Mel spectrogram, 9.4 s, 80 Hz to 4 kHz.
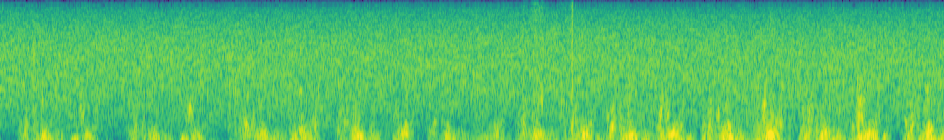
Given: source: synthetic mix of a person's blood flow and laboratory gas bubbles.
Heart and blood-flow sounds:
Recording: Doppler ultrasound of blood flow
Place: precordium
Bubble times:
5.21-5.45 s: bubbles
5.58-5.77 s: bubbles
From the record:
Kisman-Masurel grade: 211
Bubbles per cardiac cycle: several, 3 to 8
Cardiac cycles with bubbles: 1 to 10%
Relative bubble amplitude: barely perceptible (0.100 to 0.250)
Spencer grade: 1 (occasional bubble signal discernible with the cardiac motion signal, with majority of cardiac periods free of bubbles)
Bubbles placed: only in the low amplitude regions of the cardiac cycle

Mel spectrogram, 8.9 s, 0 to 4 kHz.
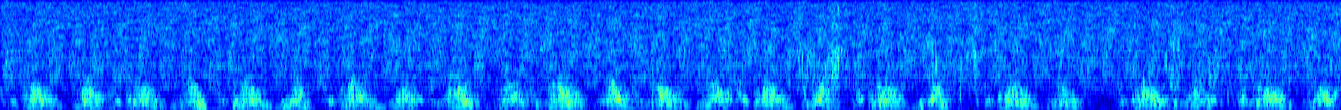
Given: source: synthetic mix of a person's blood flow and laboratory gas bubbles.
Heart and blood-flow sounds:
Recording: Doppler ultrasound of blood flow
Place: precordium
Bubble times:
5.21-5.63 s: bubbles
6.16-6.54 s: bubbles
6.63-6.71 s: bubbles
7.74-8.27 s: bubbles
From the record:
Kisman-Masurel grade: 221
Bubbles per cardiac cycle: several, 3 to 8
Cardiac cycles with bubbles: 10 to 50%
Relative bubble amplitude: barely perceptible (0.100 to 0.250)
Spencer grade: 2 (many but less than half of the cardiac periods contain bubble signals, singularly or in groups)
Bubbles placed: anywhere in the cardiac cycle

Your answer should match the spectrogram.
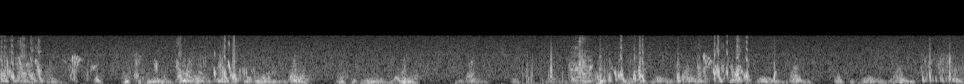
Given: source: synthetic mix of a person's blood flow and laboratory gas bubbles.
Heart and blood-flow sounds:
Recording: Doppler ultrasound of blood flow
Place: precordium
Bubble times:
0.00-0.46 s: bubbles
0.58-1.01 s: bubbles
1.33-1.62 s: bubbles
1.75-2.76 s: bubbles
5.67-6.48 s: bubbles
6.74-6.87 s: bubbles
6.96-7.52 s: bubbles
7.71-7.79 s: bubbles
9.18-9.65 s: bubbles
From the record:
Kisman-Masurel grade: 333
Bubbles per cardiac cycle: rolling drumbeat, 9 or more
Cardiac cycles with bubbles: 50 to 99%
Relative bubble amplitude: loud (0.450 to 0.775)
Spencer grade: 3 (all of the cardiac periods contain showers or single bubble signals, but not dominating or overriding the cardiac motion signals)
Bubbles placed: only in the low amplitude regions of the cardiac cycle

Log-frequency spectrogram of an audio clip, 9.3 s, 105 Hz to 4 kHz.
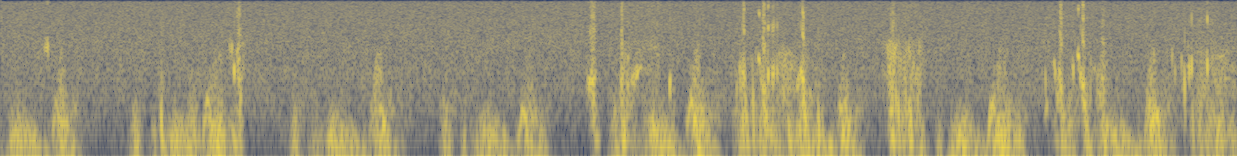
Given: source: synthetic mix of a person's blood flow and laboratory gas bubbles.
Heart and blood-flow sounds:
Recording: Doppler ultrasound of blood flow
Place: precordium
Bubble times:
0.00-0.03 s: bubbles
0.32-0.39 s: bubbles
1.18-1.26 s: bubbles
1.40-1.51 s: bubbles
1.70-1.84 s: bubbles
4.38-4.51 s: bubbles
4.62-4.96 s: bubbles
4.99-5.06 s: bubbles
5.49-6.21 s: bubbles
6.62-6.93 s: bubbles
7.81-8.31 s: bubbles
8.77-9.28 s: bubbles
From the record:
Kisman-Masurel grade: 233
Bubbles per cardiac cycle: several, 3 to 8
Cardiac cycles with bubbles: 50 to 99%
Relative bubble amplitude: loud (0.450 to 0.775)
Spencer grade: 3 (all of the cardiac periods contain showers or single bubble signals, but not dominating or overriding the cardiac motion signals)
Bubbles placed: only in the low amplitude regions of the cardiac cycle

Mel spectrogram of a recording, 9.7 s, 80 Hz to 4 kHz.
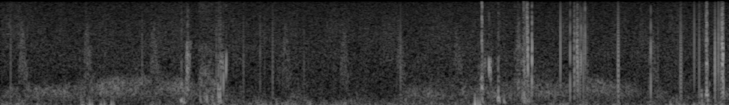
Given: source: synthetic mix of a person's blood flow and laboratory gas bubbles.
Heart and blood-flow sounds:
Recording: Doppler ultrasound of blood flow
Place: subclavian vein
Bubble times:
2.38-2.57 s: bubbles
2.65-3.06 s: bubbles
6.38-7.08 s: bubbles
9.34-9.48 s: bubbles
From the record:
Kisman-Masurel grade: 222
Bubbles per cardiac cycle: several, 3 to 8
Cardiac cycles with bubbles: 10 to 50%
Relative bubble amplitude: moderate (0.250 to 0.450)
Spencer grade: 2 (many but less than half of the cardiac periods contain bubble signals, singularly or in groups)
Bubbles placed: anywhere in the cardiac cycle

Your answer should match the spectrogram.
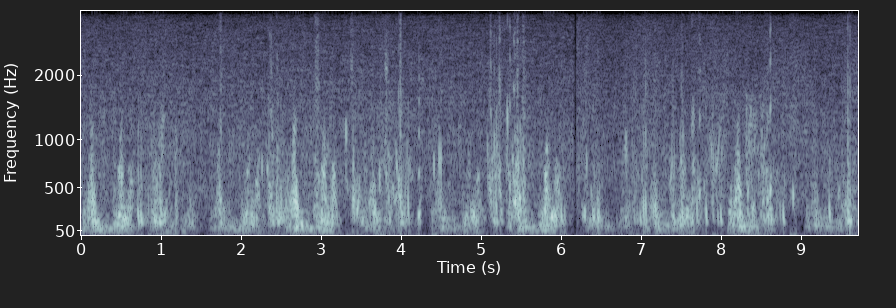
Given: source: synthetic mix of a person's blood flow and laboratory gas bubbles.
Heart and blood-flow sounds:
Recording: Doppler ultrasound of blood flow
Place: precordium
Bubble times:
0.47-0.52 s: bubbles
0.67-1.23 s: bubbles
1.70-1.79 s: bubbles
2.24-2.60 s: bubbles
2.90-3.19 s: bubbles
3.29-3.59 s: bubbles
3.69-4.15 s: bubbles
4.19-4.28 s: bubbles
4.38-4.54 s: bubbles
5.06-5.61 s: bubbles
5.96-6.08 s: bubbles
6.24-6.54 s: bubbles
6.79-6.85 s: bubbles
6.88-7.10 s: bubbles
7.33-8.05 s: bubbles
8.29-8.67 s: bubbles
8.72-8.83 s: bubbles
8.86-8.95 s: bubbles
9.33-9.43 s: bubbles
9.46-9.51 s: bubbles
9.55-9.67 s: bubbles
From the record:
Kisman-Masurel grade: 242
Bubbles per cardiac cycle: several, 3 to 8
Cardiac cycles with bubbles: 100%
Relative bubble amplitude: moderate (0.250 to 0.450)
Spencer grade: 3 (all of the cardiac periods contain showers or single bubble signals, but not dominating or overriding the cardiac motion signals)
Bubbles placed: only in the low amplitude regions of the cardiac cycle

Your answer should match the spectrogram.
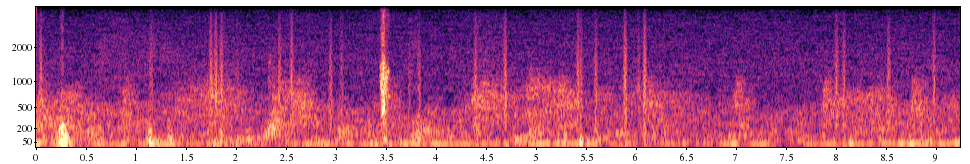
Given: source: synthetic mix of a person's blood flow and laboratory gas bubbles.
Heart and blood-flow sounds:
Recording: Doppler ultrasound of blood flow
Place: subclavian vein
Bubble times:
3.43-3.54 s: bubbles
From the record:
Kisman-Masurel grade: 113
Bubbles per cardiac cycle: 1 to 2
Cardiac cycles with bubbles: 1 to 10%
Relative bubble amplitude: loud (0.450 to 0.775)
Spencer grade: 1 (occasional bubble signal discernible with the cardiac motion signal, with majority of cardiac periods free of bubbles)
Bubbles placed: anywhere in the cardiac cycle

